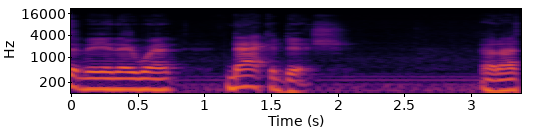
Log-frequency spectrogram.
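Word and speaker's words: Natchitoches: wrong yes it's called nackadish that's the way it's pronounced nackadish and so I went in all confident yes said something to somebody about nacadas and they looked at me and they went nacadish and I said what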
